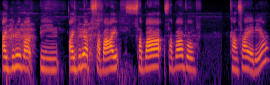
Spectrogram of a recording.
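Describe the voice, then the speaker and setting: A woman's voice: on the high side, fairly even intonation, unhurried, no echo, poor audio. A woman with a Japanese accent, a podcast guest talking carefully and searching for words over a video call. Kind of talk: casual podcast chat.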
